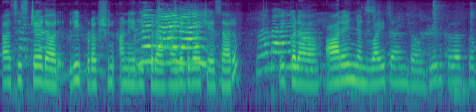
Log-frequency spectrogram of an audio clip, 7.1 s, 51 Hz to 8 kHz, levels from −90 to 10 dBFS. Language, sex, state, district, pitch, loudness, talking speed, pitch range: Telugu, female, Andhra Pradesh, Annamaya, 200 Hz, -16 LUFS, 125 wpm, 185-220 Hz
